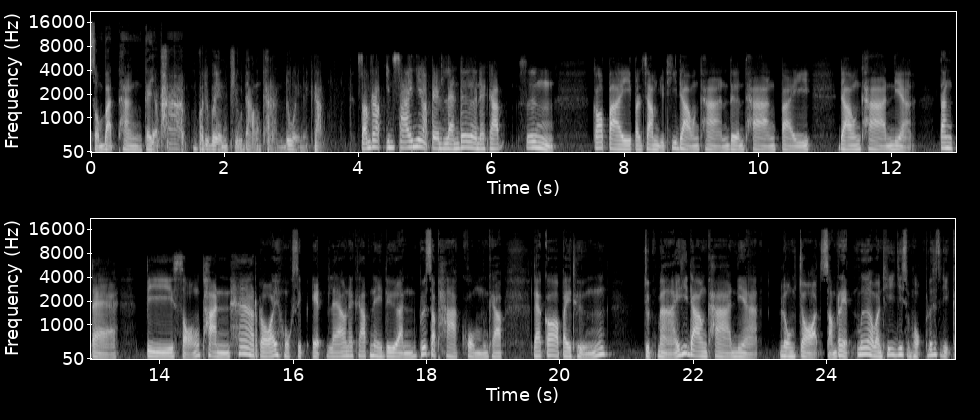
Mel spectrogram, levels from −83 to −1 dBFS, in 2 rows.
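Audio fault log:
0.93–15.55 s, call bitrate drop: the speech turns rough and watery as coding becomes coarser, and the top end narrows from around 20 kHz to about 6 kHz, leaving it muffled. The sound points to the call's bandwidth estimate collapsing and the encoder being pushed from roughly 32 kbps down to around 7 kbps, with the worst stretch lasting about 4.4 s before the bitrate recovers and full clarity returns.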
